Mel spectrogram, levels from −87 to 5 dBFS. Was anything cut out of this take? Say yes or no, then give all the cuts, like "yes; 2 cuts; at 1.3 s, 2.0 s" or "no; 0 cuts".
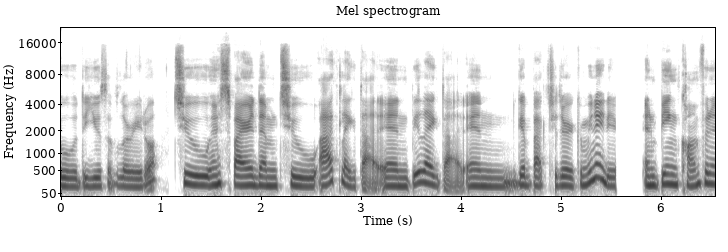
yes; 2 cuts; at 1.1 s, 5.6 s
